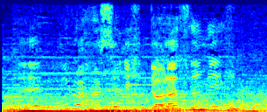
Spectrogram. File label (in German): Obdachloser; The Wire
